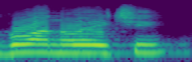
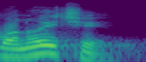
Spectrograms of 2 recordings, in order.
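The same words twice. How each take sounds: First: It is said loudly, with lively energy. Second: It is said flatly, with little energy. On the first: The speaker calls it right. "Então melhoremos isso" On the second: The speaker calls it wrong. "esse boa noite dá para melhorar"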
